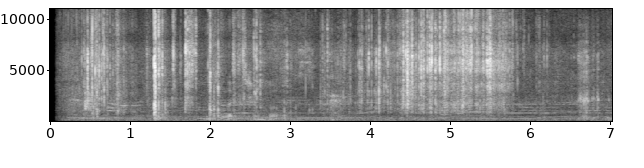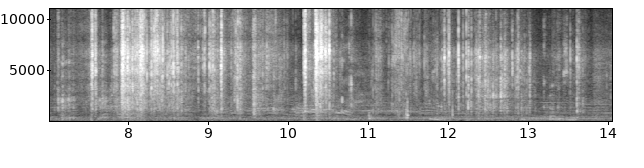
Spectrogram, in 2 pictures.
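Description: Restaurant dining-room sound: background music and indistinct voices, broken by sharp clicks and knocks, the loudest about a second in and again about ten seconds in.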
